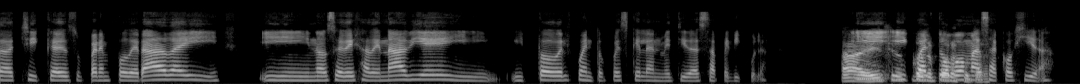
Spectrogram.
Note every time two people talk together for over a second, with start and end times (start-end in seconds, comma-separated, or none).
8.5-10.0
